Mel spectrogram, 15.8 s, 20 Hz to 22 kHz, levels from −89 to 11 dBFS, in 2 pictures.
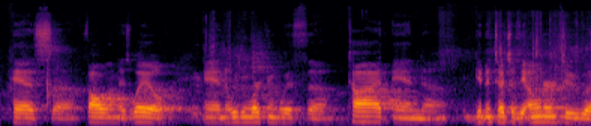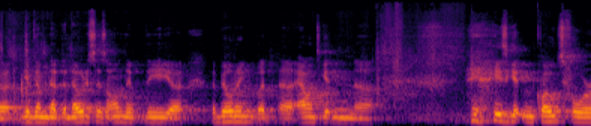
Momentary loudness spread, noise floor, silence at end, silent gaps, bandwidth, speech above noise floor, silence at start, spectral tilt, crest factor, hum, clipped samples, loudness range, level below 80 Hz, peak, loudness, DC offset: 16 LU; -48 dBFS; 0 s; none; 16 kHz; 25 dB; 0.15 s; -6.5 dB/octave; 16 dB; none; under 0.1%; 4 LU; -78 dBFS; -6 dBFS; -23 LUFS; under 0.1%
